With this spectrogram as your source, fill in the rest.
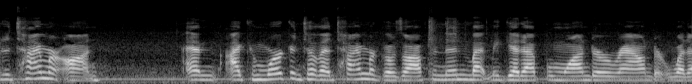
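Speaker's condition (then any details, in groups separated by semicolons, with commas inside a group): Cerebral palsy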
